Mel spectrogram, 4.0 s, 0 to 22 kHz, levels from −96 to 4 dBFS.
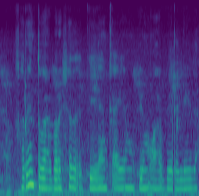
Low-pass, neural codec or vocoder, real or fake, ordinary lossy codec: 19.8 kHz; vocoder, 44.1 kHz, 128 mel bands, Pupu-Vocoder; fake; none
